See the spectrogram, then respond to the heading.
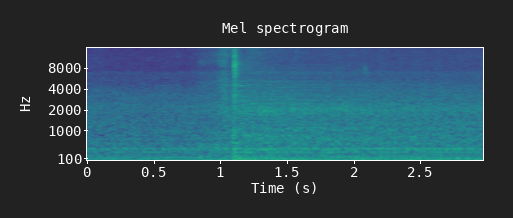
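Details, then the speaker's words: Hand-spun rear hub bearing on the driver side of a front-wheel-drive 2007 Buick Lucerne CXL V6 with 150K miles turns almost silently, soft low hush and one brief click. It is the good side, compared against the noisy passenger-side bearing causing a trunk-area rumble. "no noise very quiet obviously that first one was very noisy and i'd like to replace it"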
